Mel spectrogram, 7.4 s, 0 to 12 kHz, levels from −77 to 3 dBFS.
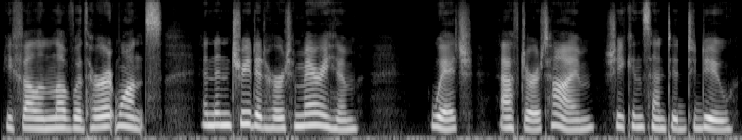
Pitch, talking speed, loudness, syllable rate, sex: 215 Hz, 180 wpm, -16 LUFS, 4.7 syllables/s, female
